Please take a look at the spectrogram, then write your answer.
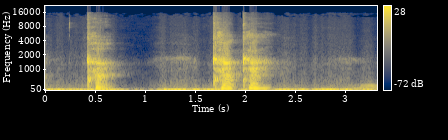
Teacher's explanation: Chữ cờ nhưng mà bật cái hơi ra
